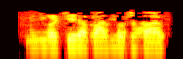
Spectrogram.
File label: Light Rail Emergency, scanner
